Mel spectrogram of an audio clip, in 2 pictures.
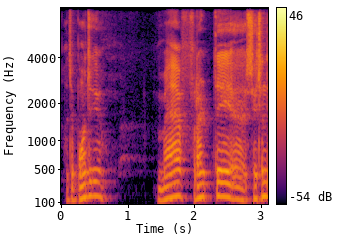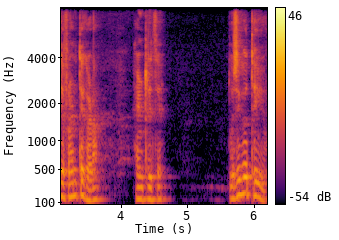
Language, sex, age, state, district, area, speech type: Punjabi, male, 18-30, Punjab, Amritsar, urban, spontaneous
